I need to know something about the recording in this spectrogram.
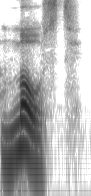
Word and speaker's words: most: Aqui você vai falar most. Most. Most. A maioria, ok? Most. Most é a maioria. Agora, cuidado quando fala most e quando você fala must. Ok? A pronúncia é diferente.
